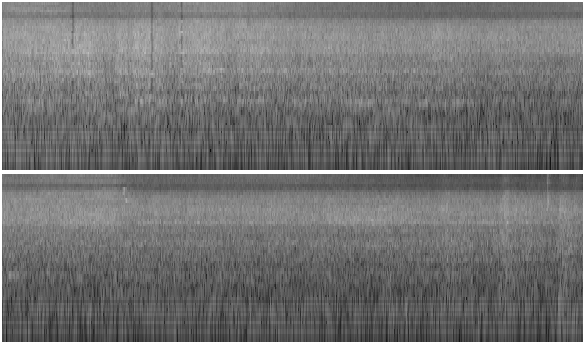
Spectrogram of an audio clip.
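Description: Empty car-carrier freight wagons rolling past at close range: a steady rumble of wheels on the rails that slowly grows quieter.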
